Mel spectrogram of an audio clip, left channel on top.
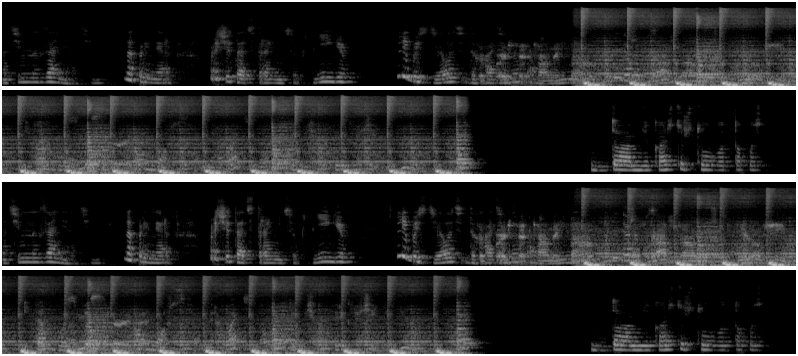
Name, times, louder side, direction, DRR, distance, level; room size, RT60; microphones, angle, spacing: voice 1, 0.0-3.7 3.9-7.4 8.3-12.4, right 2 dB, 75° right, 0.8 m, -41 dB
Speech, 4.8-9.8, right 4 dB, 35° right, 0.3 m, -39 dB
sound 1, 5.7-12.6, right 1 dB, 45° left, 0.8 m, -27 dB
voice 2, 8.3-8.7 13.8-15.5, left 1 dB, 75° left, 0.7 m, -39 dB
3.4 x 2.2 x 2.5 m
head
